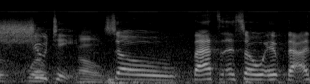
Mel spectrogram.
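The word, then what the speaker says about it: Ncuti: some of our uk viewers how do you pronounce this and we were told scooty and we're like no it's shooty so that's so it i think that was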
